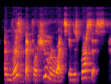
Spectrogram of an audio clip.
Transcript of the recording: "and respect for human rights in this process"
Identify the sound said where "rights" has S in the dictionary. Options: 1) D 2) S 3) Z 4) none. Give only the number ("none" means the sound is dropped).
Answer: 2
